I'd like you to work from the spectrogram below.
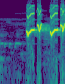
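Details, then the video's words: Sooty-headed bulbul, recorded as a tutor song for young bulbuls: a faint thin note, then four loud, clear whistled syllables alternating upward and downward slurs. "kutilang gacor full isian"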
